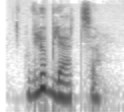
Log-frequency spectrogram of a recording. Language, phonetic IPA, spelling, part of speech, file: Russian, [vlʲʊˈblʲat͡sːə], влюбляться, verb, Ru-влюбляться.ogg
- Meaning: 1. to fall in love (to come to have feelings of love) 2. passive of влюбля́ть (vljubljátʹ)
